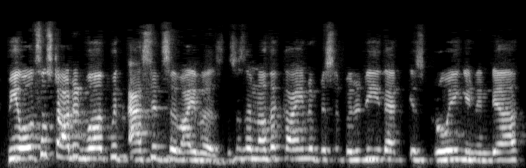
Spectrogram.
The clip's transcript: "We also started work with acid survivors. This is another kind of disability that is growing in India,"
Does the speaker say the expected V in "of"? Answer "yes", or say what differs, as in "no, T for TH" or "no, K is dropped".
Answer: yes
